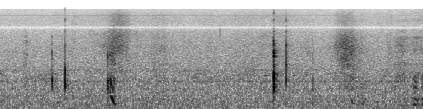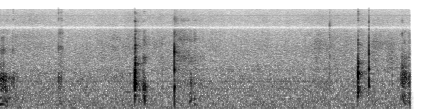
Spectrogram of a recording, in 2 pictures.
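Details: Short, sharp, irregular bursts, about eight in several seconds, in a quiet room, from a person, recorded in Switzerland: hiccups.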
